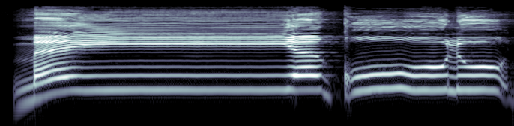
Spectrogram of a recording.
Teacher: Masukkan bunyi nun ke dalam ya beserta dengan dengung.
